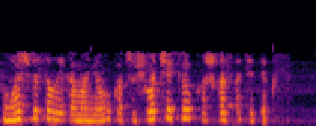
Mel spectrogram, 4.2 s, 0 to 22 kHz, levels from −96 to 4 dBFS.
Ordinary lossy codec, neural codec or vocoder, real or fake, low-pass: AAC, 16 kbps; vocoder, 44.1 kHz, 128 mel bands every 256 samples, BigVGAN v2; fake; 19.8 kHz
